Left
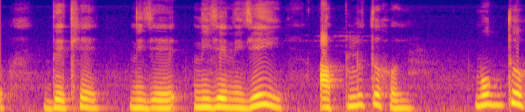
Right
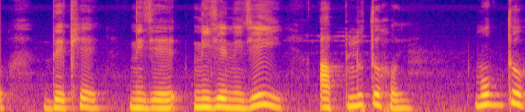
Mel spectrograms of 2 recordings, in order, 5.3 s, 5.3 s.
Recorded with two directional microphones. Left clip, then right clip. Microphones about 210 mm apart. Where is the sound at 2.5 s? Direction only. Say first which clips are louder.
Left 4 dB; 5° left (ahead or behind).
